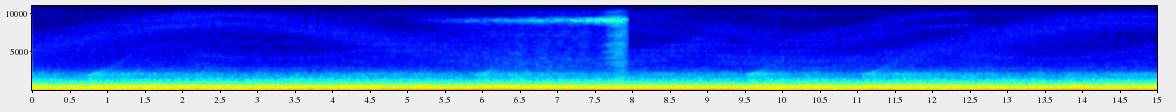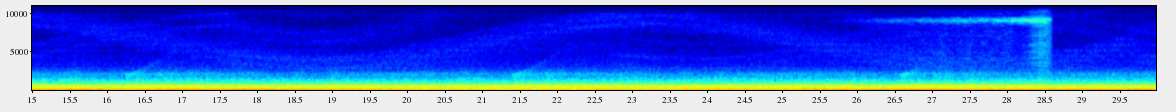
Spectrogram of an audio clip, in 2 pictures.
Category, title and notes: Soundscapes > Synthetic / Artificial
Deep Eerie
Made for a video game that never ended up getting released. Eerie, terrifying background sound, made with a Minilogue XD(?) I think? Produced in Pro Tools, made to loop, and then I kinda shelved it for years. There's also the sound of me tossing coins, just for a fun effect
ambiance, background, bg, creepy, haunted, horror, sinister, terrifying, thriller, weird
